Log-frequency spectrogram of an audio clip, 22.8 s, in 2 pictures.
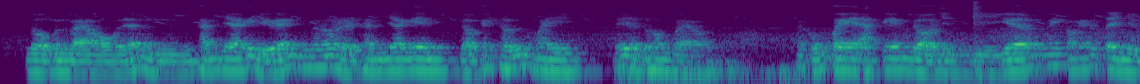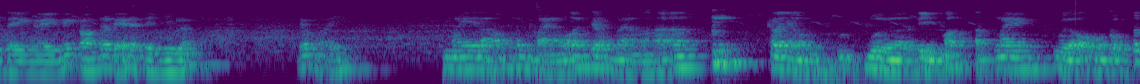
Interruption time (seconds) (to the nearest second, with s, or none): none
